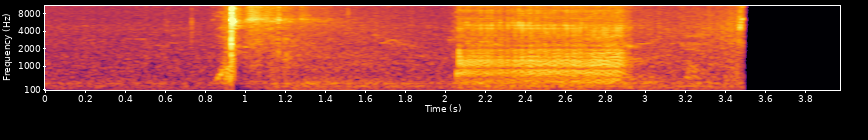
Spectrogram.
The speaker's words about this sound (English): I'm watching the golf, and this is what I heard on one of the holes. You get that. Yeah, you heard a drive. The ball hit the driver. The driver hit the ball. And then you heard Englishman Ian Poulter fart.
